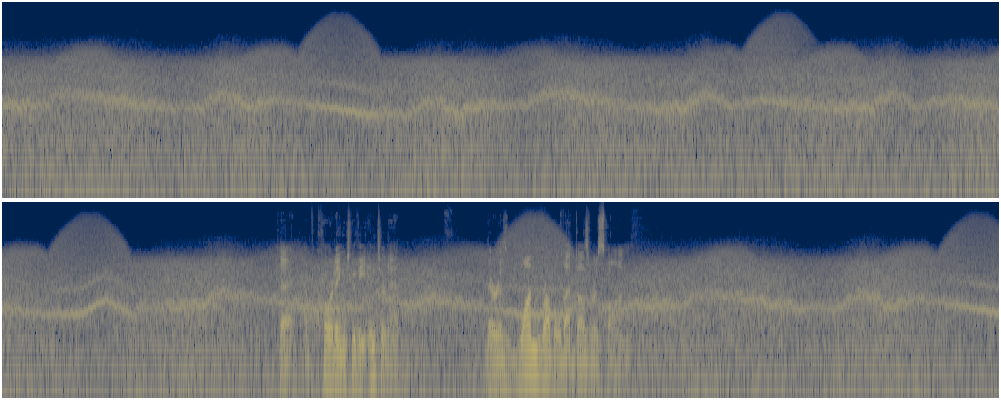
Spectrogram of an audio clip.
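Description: Soft, wavering game music plays steadily.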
